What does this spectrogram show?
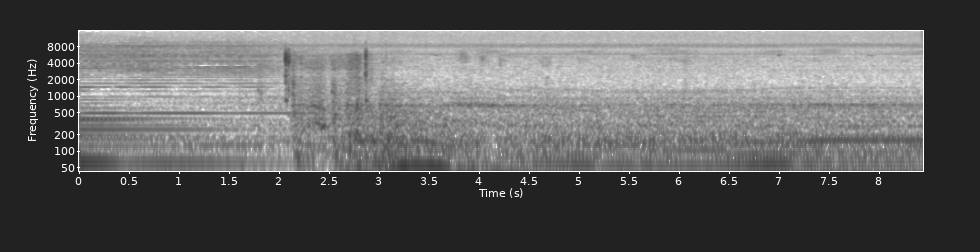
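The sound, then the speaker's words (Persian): A car engine cranks and catches with a sudden rough burst, then settles into a steady, low rumbling idle, with no one talking. “ماشینم رو روشن میکنم زوزه میکشه و میلرزه شکوهی در زوزش نیست”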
